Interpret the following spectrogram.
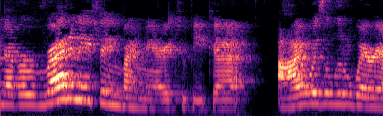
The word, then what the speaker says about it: Kubica: say her name so friends I've been saying Kubica but after a little bit of digging and watching a few live interviews with her it's could be good so lesson learned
